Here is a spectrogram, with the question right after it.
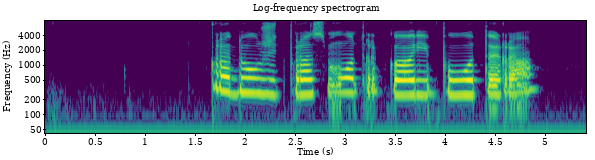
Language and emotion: Russian, sad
